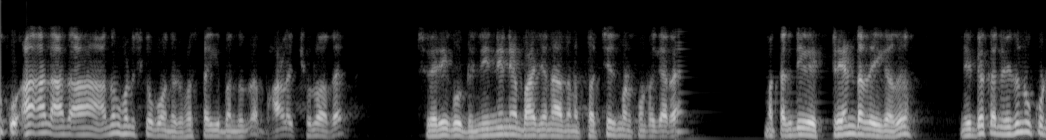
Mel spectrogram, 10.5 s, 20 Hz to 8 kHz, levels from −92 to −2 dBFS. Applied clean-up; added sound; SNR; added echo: neural mask model DeepFilterNet 3.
